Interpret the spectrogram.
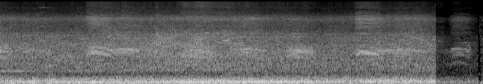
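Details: Crows in a flock give scattered hoarse caws over a loud low engine-like drone, which cuts off abruptly just before the end and leaves quieter background sound.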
